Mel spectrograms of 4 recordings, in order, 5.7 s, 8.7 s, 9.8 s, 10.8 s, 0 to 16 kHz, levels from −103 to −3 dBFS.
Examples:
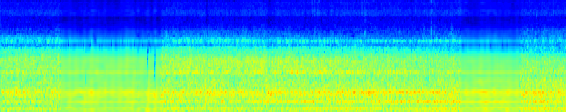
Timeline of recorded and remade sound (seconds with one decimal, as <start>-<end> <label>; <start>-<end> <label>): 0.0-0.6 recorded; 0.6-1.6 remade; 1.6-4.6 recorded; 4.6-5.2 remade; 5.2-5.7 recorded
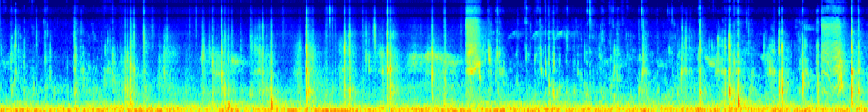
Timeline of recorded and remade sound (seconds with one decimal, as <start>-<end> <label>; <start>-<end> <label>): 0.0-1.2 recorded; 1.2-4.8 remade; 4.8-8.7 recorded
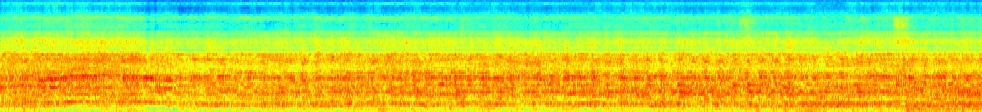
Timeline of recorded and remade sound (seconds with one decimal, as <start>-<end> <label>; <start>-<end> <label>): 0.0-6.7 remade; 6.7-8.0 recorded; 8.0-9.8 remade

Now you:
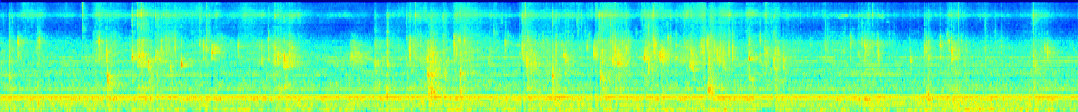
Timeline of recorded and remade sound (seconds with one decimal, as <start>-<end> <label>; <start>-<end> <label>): 0.0-1.4 recorded; 1.4-4.9 remade; 4.9-6.8 recorded; 6.8-7.8 remade; 7.8-10.8 recorded

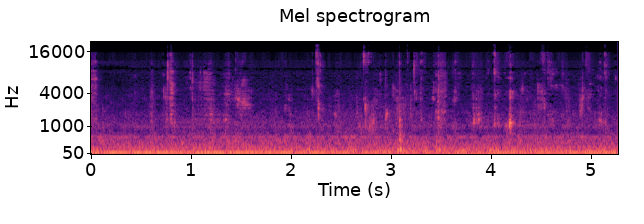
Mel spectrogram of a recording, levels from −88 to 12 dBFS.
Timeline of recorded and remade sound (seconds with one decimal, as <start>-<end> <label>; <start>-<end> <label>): 0.0-5.3 recorded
